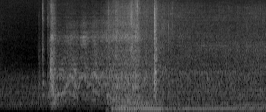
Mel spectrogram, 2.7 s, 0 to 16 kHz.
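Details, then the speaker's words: 1980s Italian car with its bad earth rectified, cold start: a brief crank, then it catches within about half a second and purrs into an even, steady idle; a clean cold start. "on the button and it's cold and she purrs ticks over"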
